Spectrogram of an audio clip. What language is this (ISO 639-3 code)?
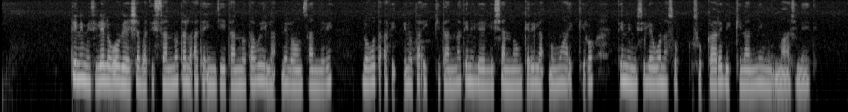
sid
